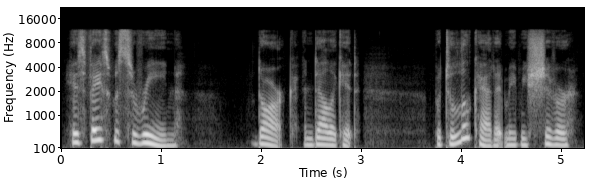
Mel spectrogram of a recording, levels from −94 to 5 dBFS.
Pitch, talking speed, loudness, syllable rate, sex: 200 Hz, 170 wpm, -18 LUFS, 5.8 syllables/s, female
